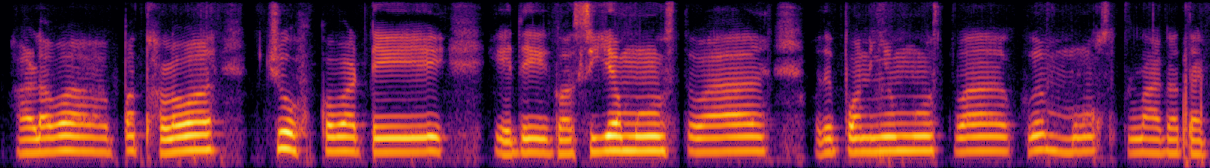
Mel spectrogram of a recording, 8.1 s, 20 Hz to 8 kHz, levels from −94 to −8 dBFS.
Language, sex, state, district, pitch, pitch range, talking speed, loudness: Hindi, female, Uttar Pradesh, Gorakhpur, 220 Hz, 210-230 Hz, 120 wpm, -22 LUFS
